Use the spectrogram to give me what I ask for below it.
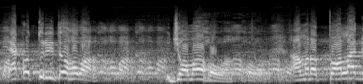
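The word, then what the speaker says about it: تلاق: আর তেল আমালিফ কফ, তয়াকার লয়াকার ক। তালাক মানে জুড়ে যাওয়া, মিলিত হওয়া, একত্রিত হওয়া, জমা হওয়া। আমরা তলাক না বলে সব তালাক বলি।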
